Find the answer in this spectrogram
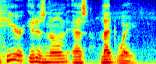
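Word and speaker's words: Lethwei: have kickboxing but here it is known as letway pronounced lightweight in many ways it is similar to the muay thai of neighboring thailand but letwe also allows the use of headbutts netway fighters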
